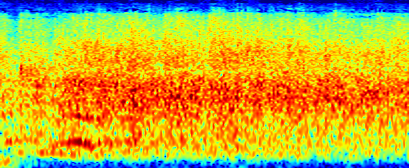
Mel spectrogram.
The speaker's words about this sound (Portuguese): Vamos recebê-lo com uma salva de palmas?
